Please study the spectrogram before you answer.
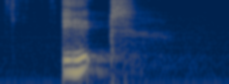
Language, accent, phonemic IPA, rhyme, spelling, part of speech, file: English, UK, /ɪt/, -ɪt, it, pronoun / determiner / noun / adjective, En-uk-it.ogg
- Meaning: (pronoun) The third-person singular neuter personal pronoun used to refer to an inanimate object, abstract entity, or non-human living thing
